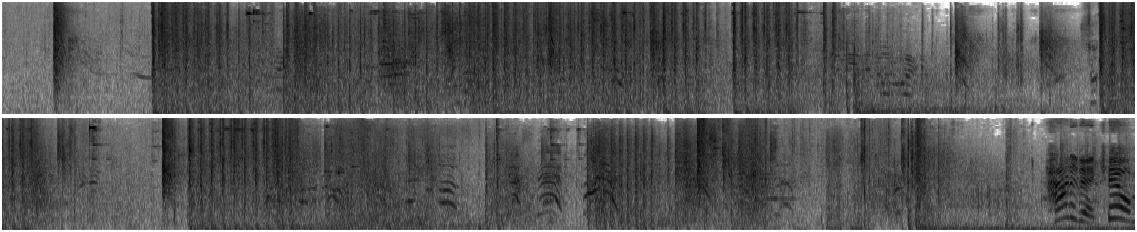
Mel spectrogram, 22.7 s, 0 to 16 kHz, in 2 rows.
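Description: Rapid gunfire from the video game Call of Duty: Modern Warfare 2, dense bursts and booming shots filling the scene almost continuously, loud and close, with voices talking over it.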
